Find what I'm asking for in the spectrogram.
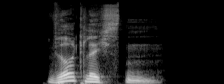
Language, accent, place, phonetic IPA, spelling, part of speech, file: German, Germany, Berlin, [ˈvɪʁklɪçstn̩], wirklichsten, adjective, De-wirklichsten.ogg
- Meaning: 1. superlative degree of wirklich 2. inflection of wirklich: strong genitive masculine/neuter singular superlative degree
